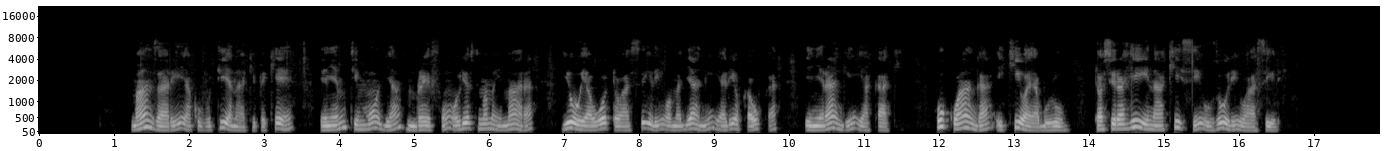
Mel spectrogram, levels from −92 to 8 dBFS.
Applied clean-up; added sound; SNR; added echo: none; none; none; none.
